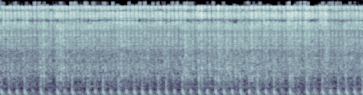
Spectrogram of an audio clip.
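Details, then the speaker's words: Briggs and Stratton engine on a free garden tiller, revived after not running, fresh gas: quick single-cylinder beat at steady full speed, slightly lumpy like a cam, otherwise running fine. "kind of sounds like she got a cam in her definitely don't like it very much but you're only running at full beans anyway"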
